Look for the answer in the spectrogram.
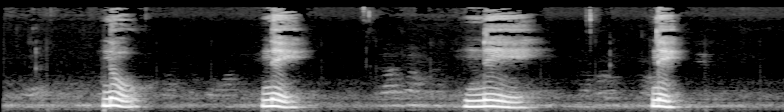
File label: No Tajik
